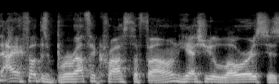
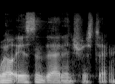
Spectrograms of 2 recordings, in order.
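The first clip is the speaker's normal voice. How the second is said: put-on lowered, dropped voice; 6 semitones lower than usual. Retelling an inbound sales call, repeating your own reply to the caller: lowered voice. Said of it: "I lowered my voice and I said to him".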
